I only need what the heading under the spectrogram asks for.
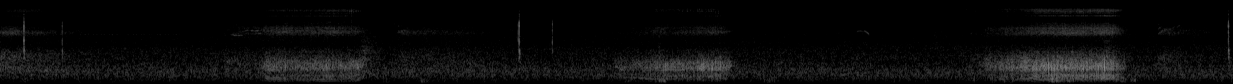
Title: Snoring Baby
